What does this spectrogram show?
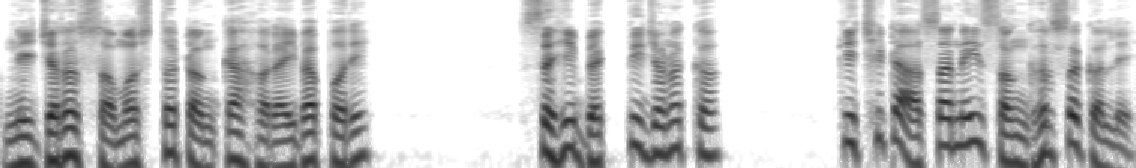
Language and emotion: Odia, sad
